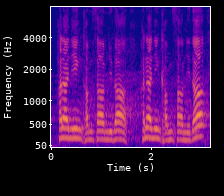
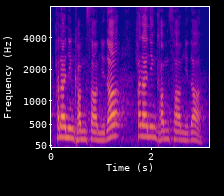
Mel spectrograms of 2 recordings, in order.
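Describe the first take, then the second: The two takes are said the same way.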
